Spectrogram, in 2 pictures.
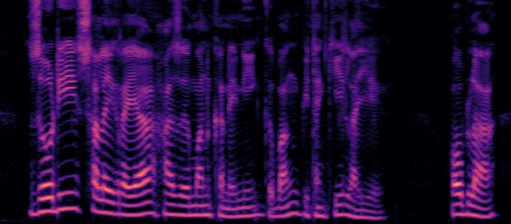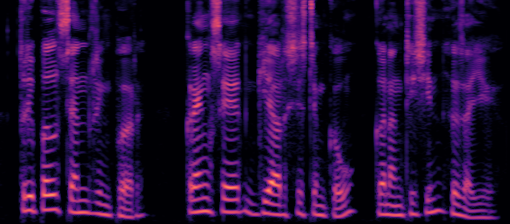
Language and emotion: Bodo, neutral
